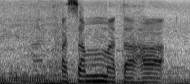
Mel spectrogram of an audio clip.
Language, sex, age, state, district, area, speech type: Sanskrit, male, 18-30, Karnataka, Chikkamagaluru, rural, read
